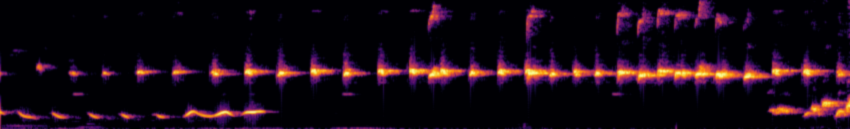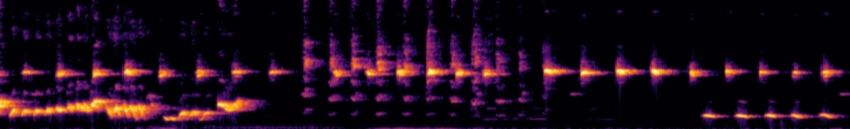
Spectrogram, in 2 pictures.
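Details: Spirited home-kept Borneo white-rumped shama: a brisk series of falling whistles, then fast, steady, very high ticking notes for several seconds, a loud warbled outburst midway, and more high ticks ending with low whistles.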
